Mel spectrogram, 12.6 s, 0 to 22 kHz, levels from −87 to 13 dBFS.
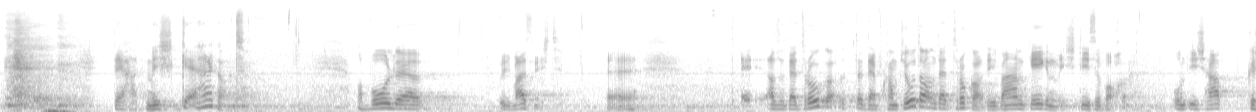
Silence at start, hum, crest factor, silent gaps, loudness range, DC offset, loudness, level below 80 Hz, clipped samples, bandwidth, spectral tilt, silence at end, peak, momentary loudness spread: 0 s; none; 18 dB; none; 6 LU; under 0.1%; -49 LUFS; -64 dBFS; under 0.1%; over 20 kHz; -5 dB/octave; 0 s; -30 dBFS; 18 LU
